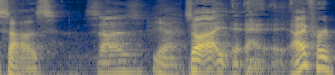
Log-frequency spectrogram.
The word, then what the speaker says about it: Saaz: I'm not I don't know Czech, so that's how Germans would pronounce it.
